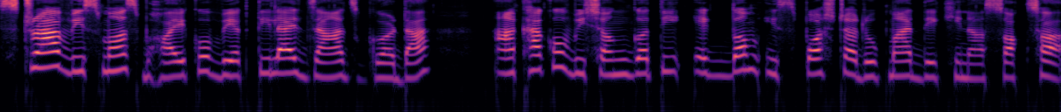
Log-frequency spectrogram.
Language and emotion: Nepali, neutral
